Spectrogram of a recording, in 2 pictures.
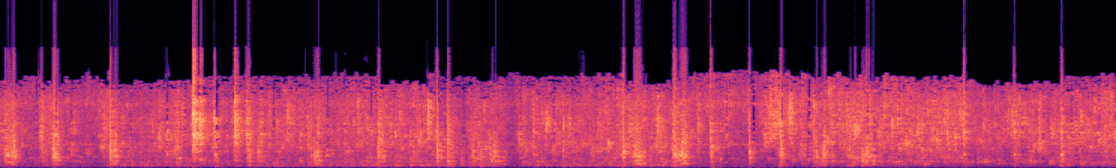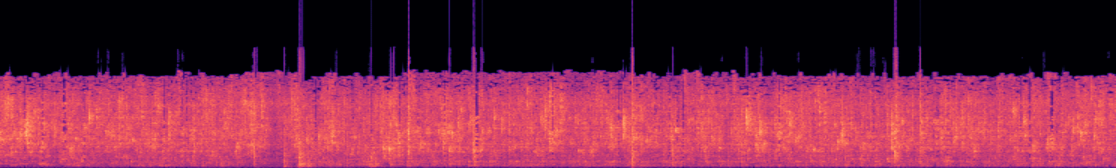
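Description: Eggs and sausage sizzling in oil in a hot skillet, with French toast frying on a griddle, over a steady hiss. A utensil scrapes and clinks against the pan as the eggs are stirred, the clatter thickest in the first half.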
